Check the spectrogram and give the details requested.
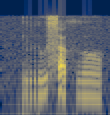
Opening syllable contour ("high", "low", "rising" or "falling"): rising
